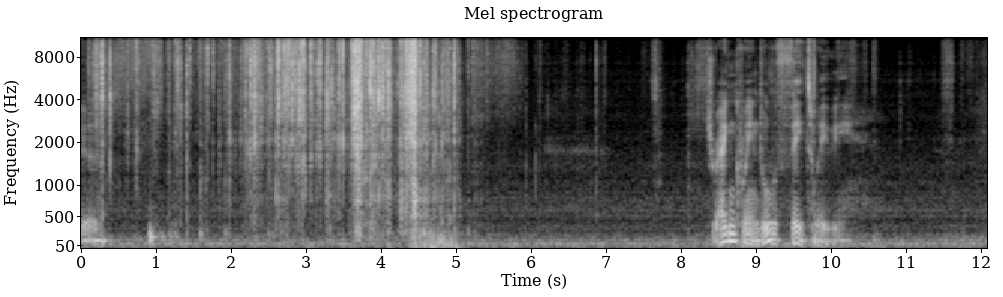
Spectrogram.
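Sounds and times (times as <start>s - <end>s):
wrapper crinkling and tearing: 0.0s - 5.4s
cards being handled: 0.0s - 5.5s.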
